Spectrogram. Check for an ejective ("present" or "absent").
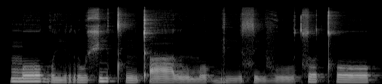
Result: present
